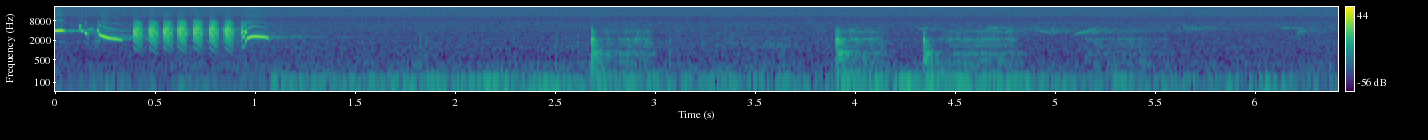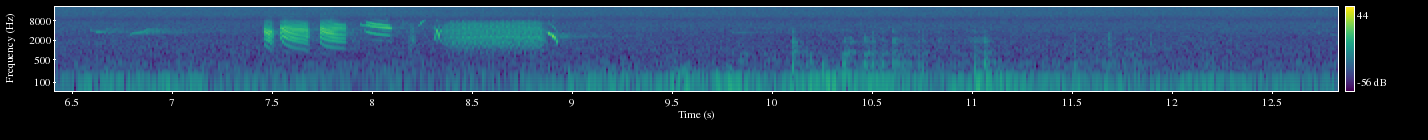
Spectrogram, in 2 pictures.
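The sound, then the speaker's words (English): Blackbird contact calls, some 120 feet away, come in two brief bursts of high, rapid chirps, one at the start and another midway, with some sharp clicks between them over a steady low rumble. “At last contact call was some 120 feet to my right.”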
